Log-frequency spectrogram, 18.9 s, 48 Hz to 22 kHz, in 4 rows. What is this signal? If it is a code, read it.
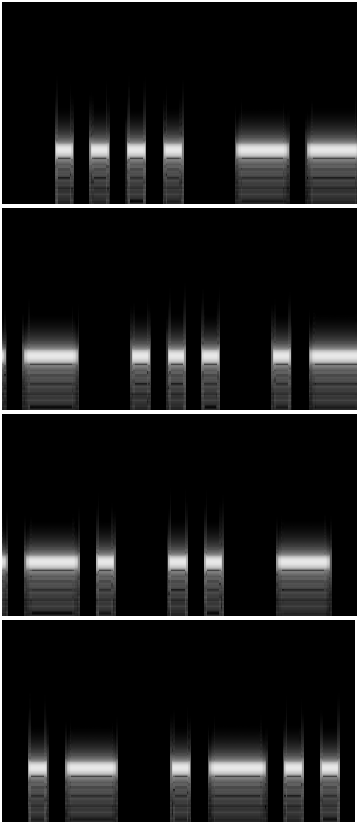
Morse code, heard as a keyed tone, about 5 wpm, 250 Hz. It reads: HOSPITAL
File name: morse / morse-training-05WPM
